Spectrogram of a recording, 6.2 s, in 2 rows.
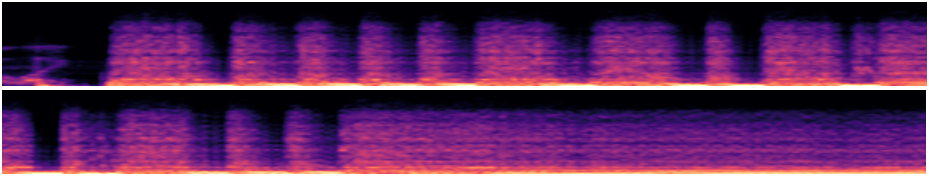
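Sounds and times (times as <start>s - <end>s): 
heavily distorted electric guitar with a gain pedal engaged: 0.2s - 6.1s.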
